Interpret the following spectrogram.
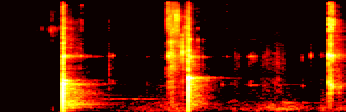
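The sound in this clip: A swing-top bottle of Altenburger beer is opened: a sharp clack, a brief hissy burst with a ringing glassy clink, then another short burst, all fairly quiet and alone.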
